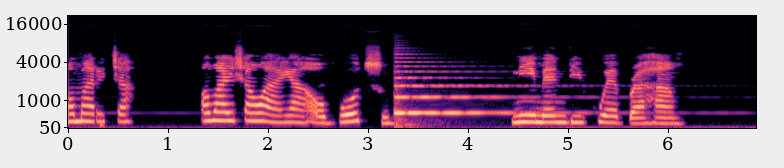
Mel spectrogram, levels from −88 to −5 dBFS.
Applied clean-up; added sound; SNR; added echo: none; Piano; 6 dB; none.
